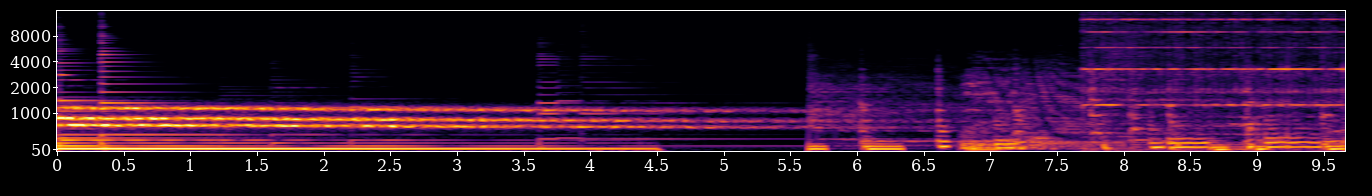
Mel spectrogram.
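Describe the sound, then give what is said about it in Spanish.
An electronic telephone-style ringing tone holds steady and bright for about four seconds, then gives way to a burst of noisy clatter and finally a high, sustained ringing tone. “En la Bolche Radio suena el teléfono rojo”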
